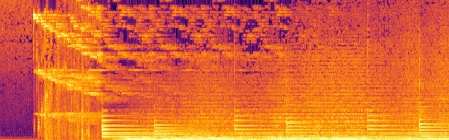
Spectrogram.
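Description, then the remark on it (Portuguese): A Christmas song opens with bright bells ringing in a steady, repeating pattern over warm sustained music and a low bass. It's loud, with no voices yet. “vamos à música e vamos ouvir o … com o tema …”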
